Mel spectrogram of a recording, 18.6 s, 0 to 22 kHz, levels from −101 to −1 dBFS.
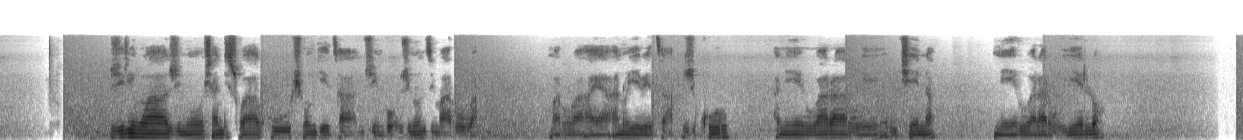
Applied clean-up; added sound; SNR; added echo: none; Explosion; 16 dB; none.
